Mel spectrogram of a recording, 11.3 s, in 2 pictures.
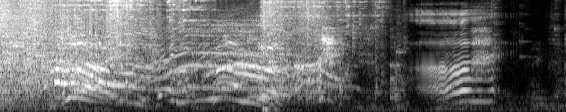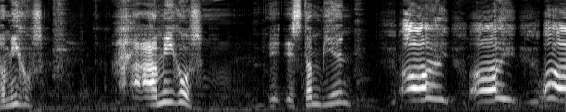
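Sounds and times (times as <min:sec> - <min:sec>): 
crash of falling among tables: 0:00.0 - 0:03.9
glass shattering: 0:00.0 - 0:04.1
whine-like vocal cries: 0:00.1 - 0:05.2, 0:06.8 - 0:11.3
speech: 0:05.7 - 0:06.3, 0:07.0 - 0:07.8, 0:08.4 - 0:11.3.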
